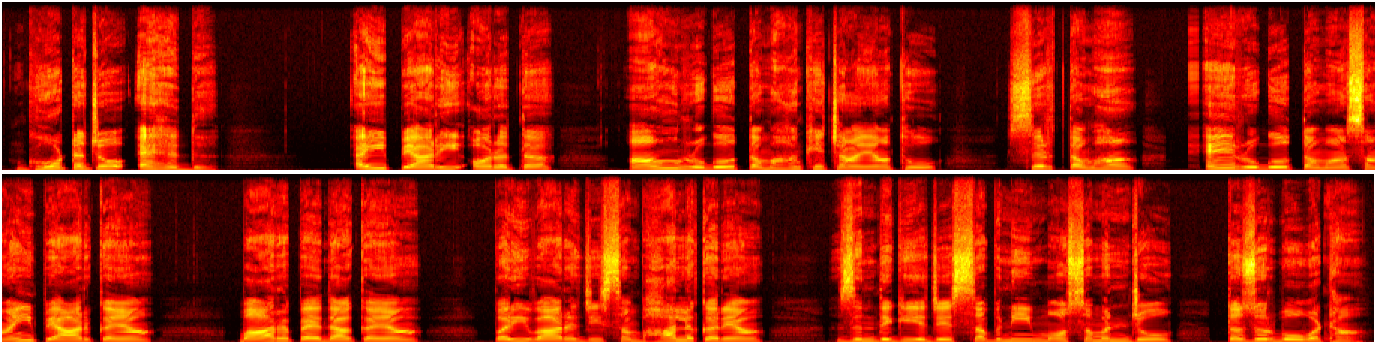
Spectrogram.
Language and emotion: Sindhi, neutral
